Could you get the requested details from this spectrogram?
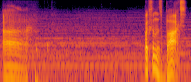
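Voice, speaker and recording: A man's voice: low-pitched, animated, very slow, fairly bright tone, soft background music. A man streaming a video game with casual, playful, profane commentary, sometimes reading the text aloud.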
